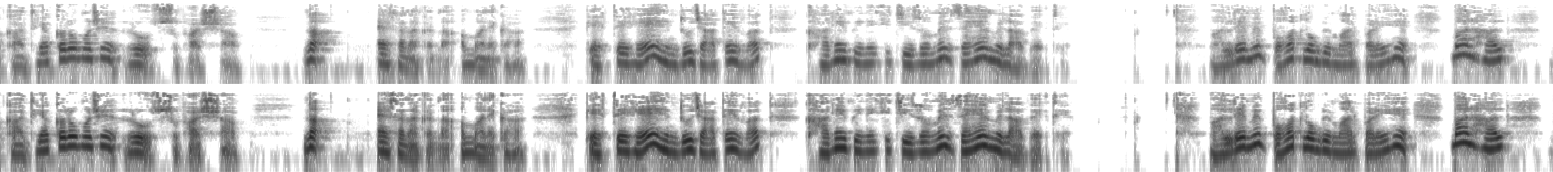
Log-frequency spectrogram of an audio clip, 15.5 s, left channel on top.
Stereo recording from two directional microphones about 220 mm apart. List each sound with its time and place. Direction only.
0.0 s speech: 45° right (ahead or behind)
3.8 s speech: 50° right (ahead or behind)
11.6 s speech: 45° right (ahead or behind)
